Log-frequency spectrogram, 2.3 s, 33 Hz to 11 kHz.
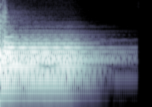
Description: C Augmented, Bass, chord; strummed; x,15,14,13; JGuitar

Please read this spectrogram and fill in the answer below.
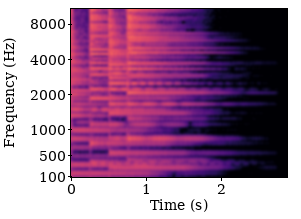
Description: E 6th Add 9th E down Guitar; E6add9 arpeggiated; JGuitar

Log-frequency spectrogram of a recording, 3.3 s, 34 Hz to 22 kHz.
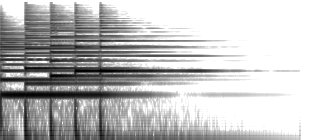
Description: C sharp Minor 6th C sharp, Guitar Open G

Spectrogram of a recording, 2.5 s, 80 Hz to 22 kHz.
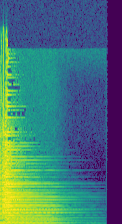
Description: B Augmented Major 7th A sharp

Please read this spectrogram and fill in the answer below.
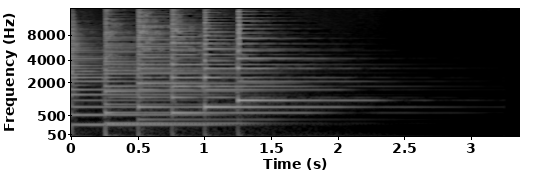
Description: C Suspended 2nd, C, down, Guitar, Standard; Csus2 arpeggiated

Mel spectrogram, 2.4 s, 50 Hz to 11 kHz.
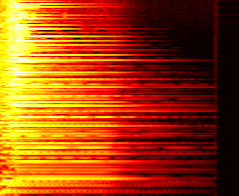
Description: G Minor 11th down Guitar Standard; Gm11 strummed; JGuitar

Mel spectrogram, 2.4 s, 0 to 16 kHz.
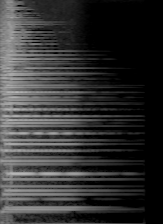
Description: G sharp Minor Double Flat 5th G sharp, Guitar; G#mbb5; strummed; JGuitar

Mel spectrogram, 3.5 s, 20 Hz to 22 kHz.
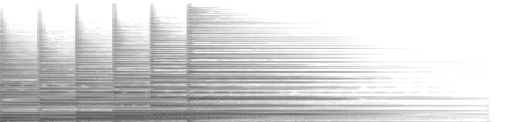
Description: G 6th Flat 5th E

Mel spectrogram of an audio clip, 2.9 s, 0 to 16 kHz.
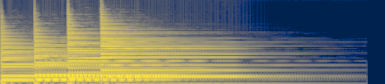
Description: C Major 7th Suspended 2nd C down, chord

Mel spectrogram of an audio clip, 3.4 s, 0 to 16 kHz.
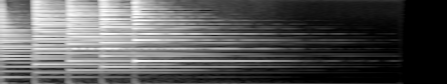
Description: A 7th Suspended 2nd, A, down, Guitar, Open F; A7sus2; arpeggiated

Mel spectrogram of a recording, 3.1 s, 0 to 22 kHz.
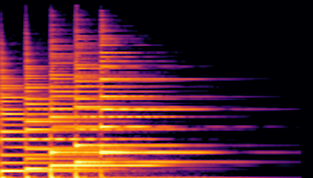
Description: F sharp Minor Major 7th Sharp 5th

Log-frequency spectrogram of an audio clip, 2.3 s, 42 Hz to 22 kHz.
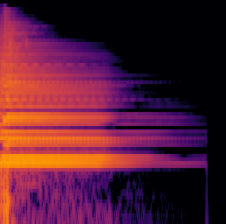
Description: A 7th A sharp, chord; A7/A#; strummed

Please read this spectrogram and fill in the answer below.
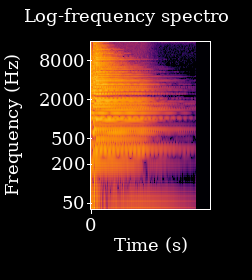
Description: Ab Minor 6th Ab, down, Guitar, Half Step Down

